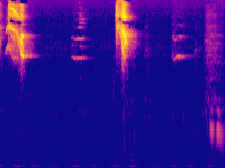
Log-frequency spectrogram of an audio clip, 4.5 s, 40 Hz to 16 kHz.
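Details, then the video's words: Pet female canary calling while interacting with her owner, recorded 25 February 2018: two loud, bright chirps about two seconds apart, each followed by a softer short whistled note, with faint low rustling at the end. "Kanarie Henne Peach im Gespräch mit mir"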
